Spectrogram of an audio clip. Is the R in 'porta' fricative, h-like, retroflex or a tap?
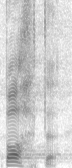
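h-like. The R is a soft breathy h sound. "é o H do inglês, do hat, hotel ... bem suave"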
